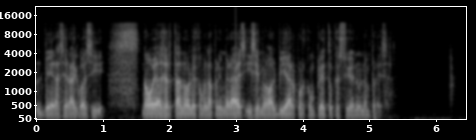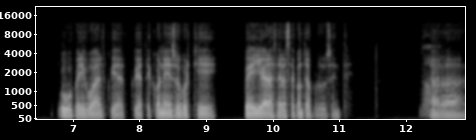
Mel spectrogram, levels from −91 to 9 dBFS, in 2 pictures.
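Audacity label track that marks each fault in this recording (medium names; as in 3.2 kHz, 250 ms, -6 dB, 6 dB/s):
2.990000	2.990000	pop -15 dBFS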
